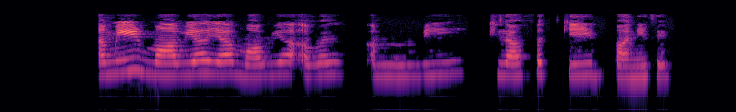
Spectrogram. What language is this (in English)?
Urdu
